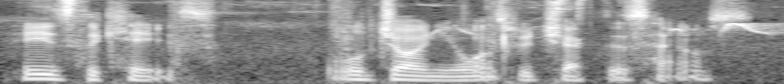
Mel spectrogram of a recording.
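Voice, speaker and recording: A man's voice: on the low side, steady tone, moderate pace, a little hiss or hum, natural voice. An actor playing an offhand, chummy henchman in a horror audio drama.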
